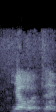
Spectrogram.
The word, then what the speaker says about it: 柚子: Pomelo pronounced 柚子 in Chinese, which means blessing.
